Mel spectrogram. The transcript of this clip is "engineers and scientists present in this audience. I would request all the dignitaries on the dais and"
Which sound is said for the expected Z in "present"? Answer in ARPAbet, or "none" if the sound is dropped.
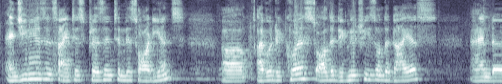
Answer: Z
